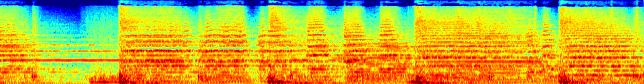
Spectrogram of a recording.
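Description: Slow brass music with sustained chords and a drum strike about every second and a half.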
